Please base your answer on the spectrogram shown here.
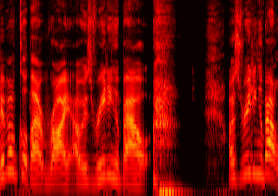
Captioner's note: laughs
